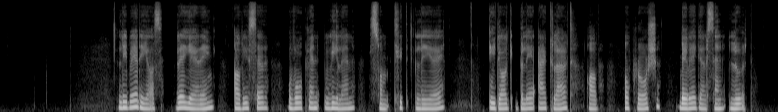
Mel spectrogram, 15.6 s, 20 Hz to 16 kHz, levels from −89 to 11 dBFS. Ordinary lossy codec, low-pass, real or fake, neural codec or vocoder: none; 14.4 kHz; fake; codec, 44.1 kHz, 3.4 kbps, Pupu-Codec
